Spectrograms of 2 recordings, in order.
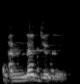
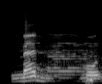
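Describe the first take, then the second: First: The j sound ends with a clear echoing bounce. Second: The j sound ends flat without any bounce. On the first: The speaker calls it right. "lebih bagus dipantulkan" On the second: The speaker calls it wrong. "kalau nggak dipantulkan gimana"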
